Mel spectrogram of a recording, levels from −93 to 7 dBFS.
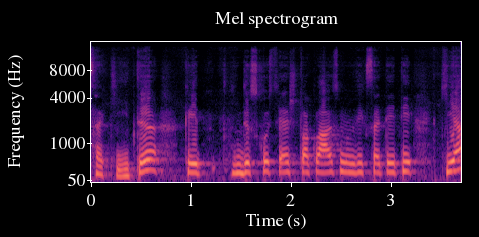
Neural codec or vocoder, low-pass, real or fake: autoencoder, 48 kHz, 128 numbers a frame, DAC-VAE, trained on Japanese speech; 14.4 kHz; fake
